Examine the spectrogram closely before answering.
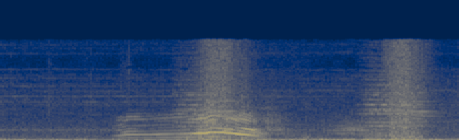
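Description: A sword swings through the air with a swoosh.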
